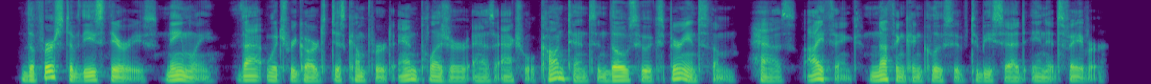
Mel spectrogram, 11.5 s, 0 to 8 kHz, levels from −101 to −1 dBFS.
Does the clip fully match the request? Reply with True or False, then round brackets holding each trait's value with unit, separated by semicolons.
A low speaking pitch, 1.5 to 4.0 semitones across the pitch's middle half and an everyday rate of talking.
True (90 Hz; 3.5 semitones; 160 wpm)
